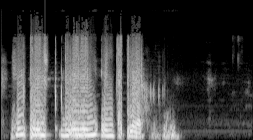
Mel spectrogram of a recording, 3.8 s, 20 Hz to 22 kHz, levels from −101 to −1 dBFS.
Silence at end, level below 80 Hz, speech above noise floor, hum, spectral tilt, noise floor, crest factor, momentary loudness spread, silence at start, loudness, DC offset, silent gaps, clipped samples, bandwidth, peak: 1.1 s; -44 dBFS; 52 dB; none; -7 dB/octave; -61 dBFS; 12 dB; 14 LU; 0.15 s; -12 LUFS; under 0.1%; none; under 0.1%; 8.2 kHz; 0 dBFS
